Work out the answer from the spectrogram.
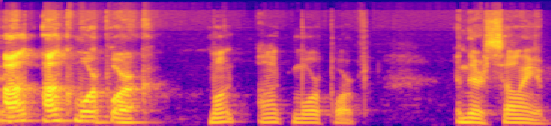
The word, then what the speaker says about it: Ankh-Morpork: Ankh-Morph? Is that how you say it? Ankh-Morpork.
